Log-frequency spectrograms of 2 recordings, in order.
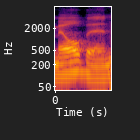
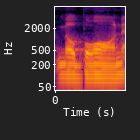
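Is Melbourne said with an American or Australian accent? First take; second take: Australian; American. First: It is said in an Australian accent. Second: It is said in an American accent.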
